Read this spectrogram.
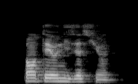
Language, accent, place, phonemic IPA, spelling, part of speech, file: French, France, Lyon, /pɑ̃.te.ɔ.ni.za.sjɔ̃/, panthéonisation, noun, LL-Q150 (fra)-panthéonisation.wav
- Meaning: pantheonization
